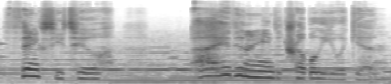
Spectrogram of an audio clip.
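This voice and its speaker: A woman voicing a small, gentle, wise child goddess in a video game, speaking softly and thoughtfully. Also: sits high, expressive, measured pace, loud music behind the voice. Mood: grateful. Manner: soft-spoken, thoughtful, articulate. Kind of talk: video game character acting.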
